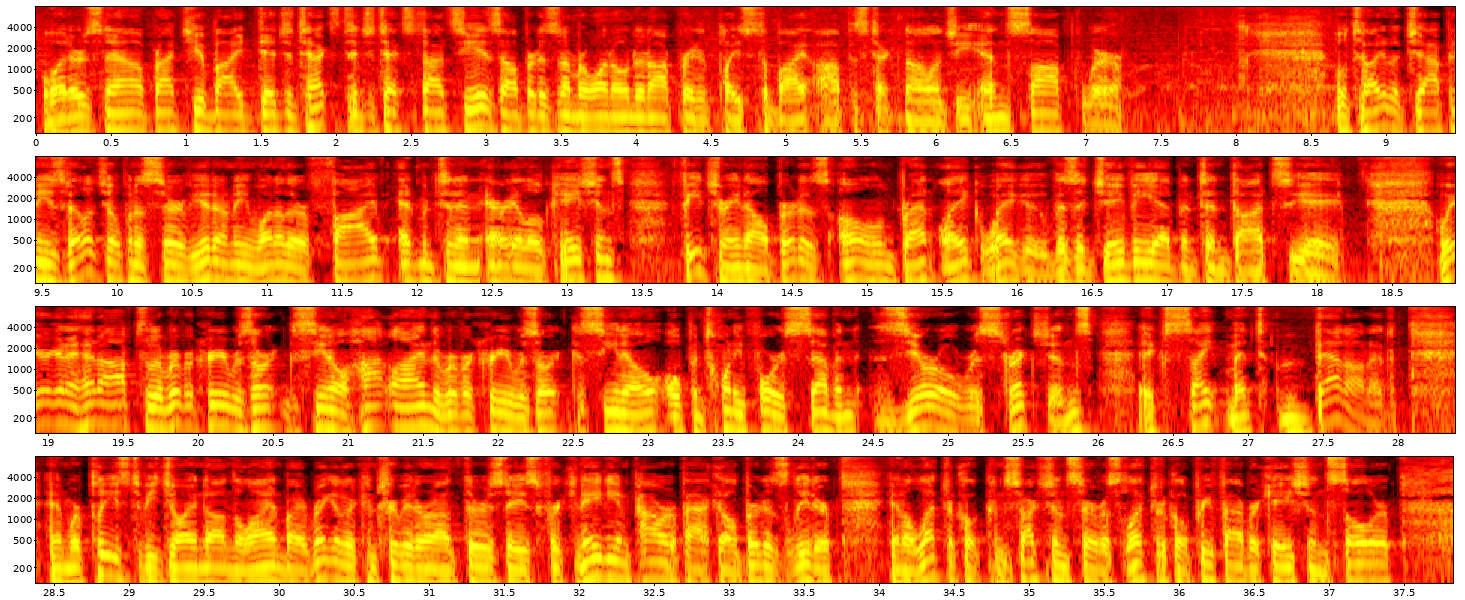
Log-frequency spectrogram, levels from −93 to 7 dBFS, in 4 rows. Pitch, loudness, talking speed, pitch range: 110 Hz, -19 LUFS, 170 wpm, 100-120 Hz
